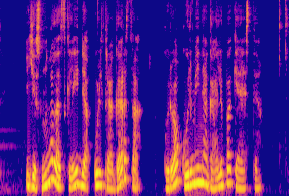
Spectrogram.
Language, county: Lithuanian, Alytus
